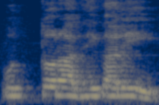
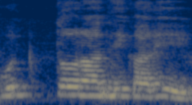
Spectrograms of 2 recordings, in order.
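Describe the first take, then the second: Both takes have the same delivery.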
